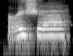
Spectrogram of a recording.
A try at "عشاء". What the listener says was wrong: Say the Hamza. عشاء.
